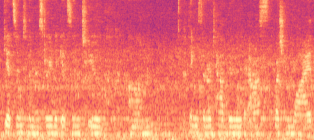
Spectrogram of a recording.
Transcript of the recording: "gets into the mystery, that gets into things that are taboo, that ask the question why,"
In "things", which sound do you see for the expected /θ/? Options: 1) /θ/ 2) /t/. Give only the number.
1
